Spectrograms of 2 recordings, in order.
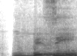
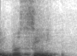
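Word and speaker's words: busy: और कई बार ये जो यू है आई की साउंड क्रिएट करता है, प्रोड्यूस करता है, जैसे कि बिजी ना कि बुसी, ठीक है।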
